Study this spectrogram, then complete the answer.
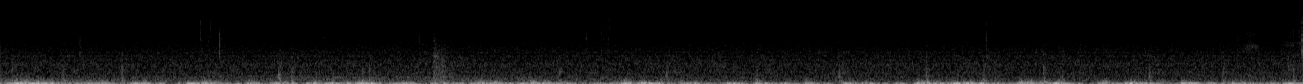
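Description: Heavy footsteps thud slowly across a wooden floor.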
